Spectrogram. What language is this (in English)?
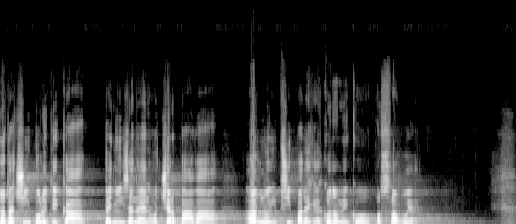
Czech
